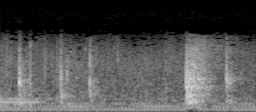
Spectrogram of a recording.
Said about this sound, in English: You smash the jars with a hammer and start to pour the fruit down the drain.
